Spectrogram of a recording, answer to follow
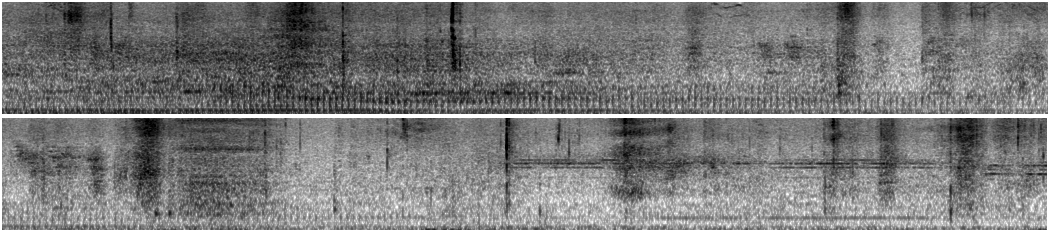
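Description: A motorbike engine running with a low, steady hum that fades away over the first few seconds. Short knocks of plastic nursery pots being handled and set into a basket are heard throughout.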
